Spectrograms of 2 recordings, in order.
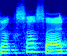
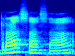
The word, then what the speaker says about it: raksasa: dari seonggok nasi raksasa kata-kata seperti raksasa diucapkan dengan jelas raksasa dan pengucapan ini tepat karena sesuai dengan lafal yang seharusnya bukan rasasa atau rasaksa selanjutnya kesesuaian mimik muka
